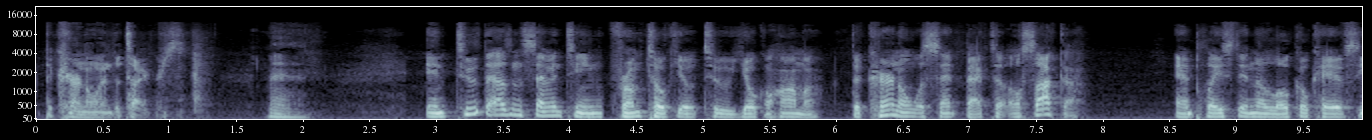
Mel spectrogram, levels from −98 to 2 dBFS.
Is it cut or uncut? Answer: cut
